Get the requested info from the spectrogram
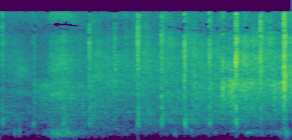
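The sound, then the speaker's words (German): Scattered, uneven clapping from a small group, sharp claps landing irregularly and growing a little busier toward the end, with no talking over them. “Applaus.”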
